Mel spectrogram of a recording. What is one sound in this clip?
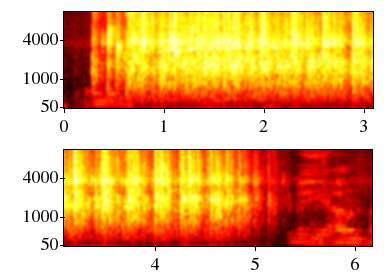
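A crowd claps and cheers loudly in a large room.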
